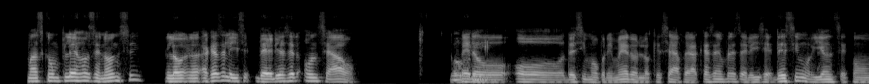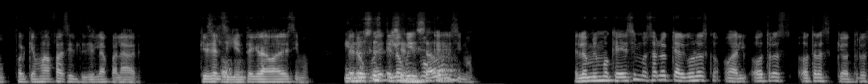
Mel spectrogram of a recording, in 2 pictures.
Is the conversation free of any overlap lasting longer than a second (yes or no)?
no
